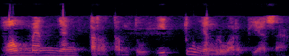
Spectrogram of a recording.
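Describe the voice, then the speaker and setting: A male evangelist preaching a sermon, telling a humorous personal story and jumping between shouts and low asides. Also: expressive, measured pace. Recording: dull lo-fi sound, faint background noise.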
